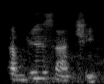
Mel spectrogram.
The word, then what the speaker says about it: Sabyasachi: To be honest, Mahima, at the moment, Sabissachi, well, may you pronounce how it is, someone of you? Sabyasachi.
